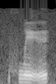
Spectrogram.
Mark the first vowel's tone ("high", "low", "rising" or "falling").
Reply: low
